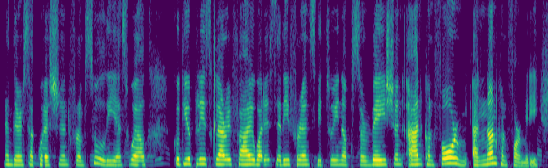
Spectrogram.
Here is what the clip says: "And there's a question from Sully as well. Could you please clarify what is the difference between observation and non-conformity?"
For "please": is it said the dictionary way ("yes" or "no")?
no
